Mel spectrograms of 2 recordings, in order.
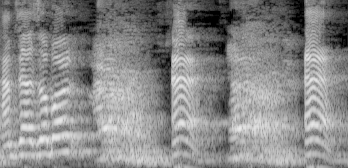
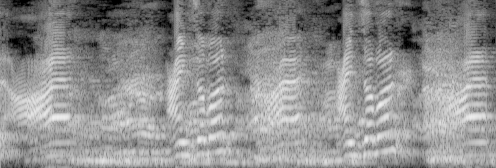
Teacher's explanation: হামজা আইন জবর, হামজা পাতলা এবং শক্ত, কিন্তু আইন পাতলা নরম।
